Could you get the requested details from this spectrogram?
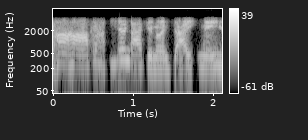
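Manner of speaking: smug, mocking, nose-thumbing taunting jeer. Quoting a politician thumbing her nose at voters: mocking Hillary Clinton impression. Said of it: "Hillary Rotten Clinton thumbing her nose at us".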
